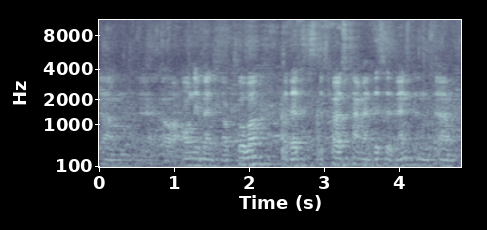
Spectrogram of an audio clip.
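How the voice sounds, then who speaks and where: A man from Germany in his forties, speaking on a conference panel into a handheld mic with many pauses and ums. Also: on the low side, flat delivery, distant mic, a crowd in the background. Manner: halting, many ums and restarts. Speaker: company co-founder, panel speaker. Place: conference stage in a large hall. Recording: echoey hall, mic heard from afar, noisy.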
